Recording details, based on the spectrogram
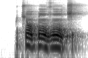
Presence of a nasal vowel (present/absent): present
